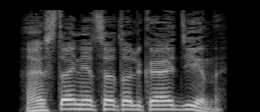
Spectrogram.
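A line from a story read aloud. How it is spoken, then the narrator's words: Cheerful shout. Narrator (Russian): весело прокричал я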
